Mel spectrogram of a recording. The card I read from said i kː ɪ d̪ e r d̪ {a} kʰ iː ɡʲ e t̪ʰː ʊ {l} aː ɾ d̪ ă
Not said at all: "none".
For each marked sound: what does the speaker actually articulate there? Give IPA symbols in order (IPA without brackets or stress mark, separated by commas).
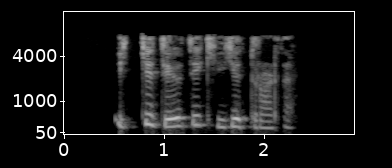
e, ɾ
